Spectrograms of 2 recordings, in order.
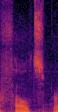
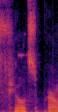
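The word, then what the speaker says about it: Feldspar: What does my shiplo have to say about this discovery or Felspur? I always pronounce it Fieldspur like an idiot.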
